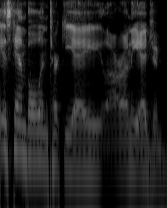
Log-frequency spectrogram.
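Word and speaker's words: Türkiye: we go yes it's turkey a it's no longer turkey it's now pronounced turkey a they don't pronounce it turkey anymore it's turkey a they've changed their name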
